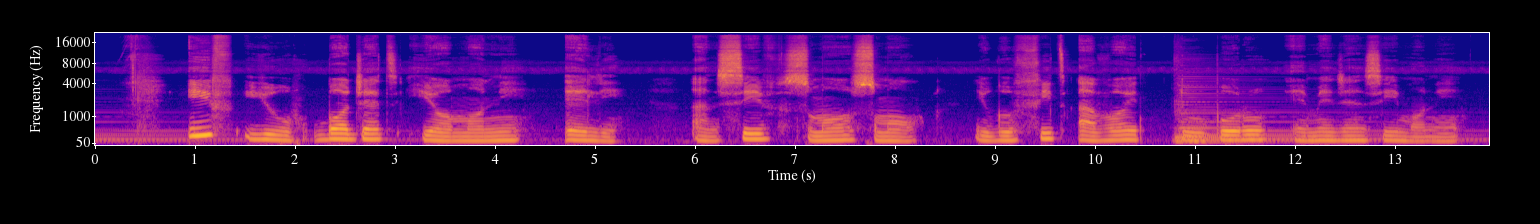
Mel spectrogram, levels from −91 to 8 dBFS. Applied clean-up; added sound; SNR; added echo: none; Strum; 19 dB; none.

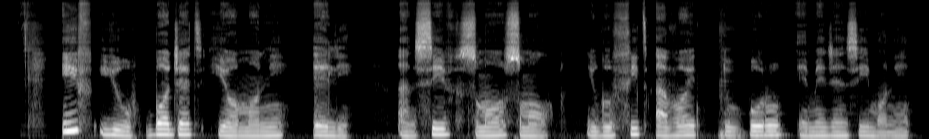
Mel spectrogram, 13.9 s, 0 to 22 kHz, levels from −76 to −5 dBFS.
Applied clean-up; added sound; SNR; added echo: neural mask model DeepFilterNet 3.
